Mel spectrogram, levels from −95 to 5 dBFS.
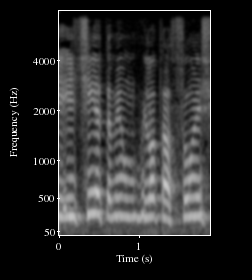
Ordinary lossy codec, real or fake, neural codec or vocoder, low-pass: none; fake; vocoder, 44.1 kHz, 128 mel bands every 512 samples, BigVGAN v2; 7.2 kHz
